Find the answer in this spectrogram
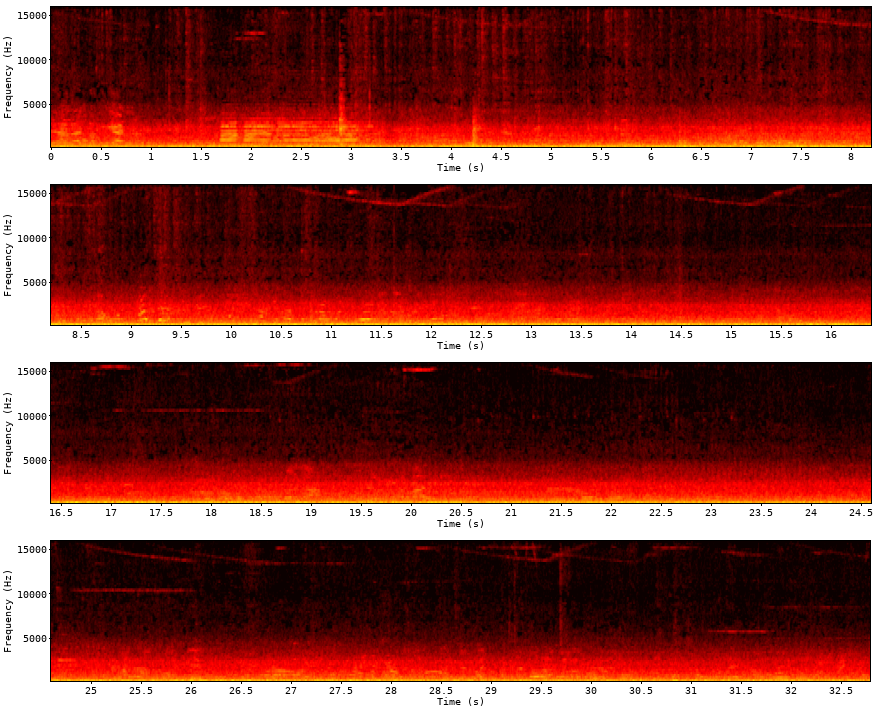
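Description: Busy city street ambience: steady crowd chatter and traffic noise, with a vehicle horn sounding for about a second near the start.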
